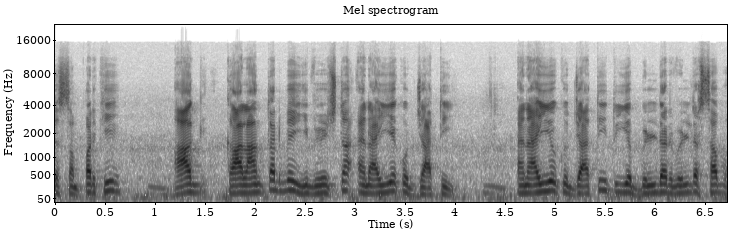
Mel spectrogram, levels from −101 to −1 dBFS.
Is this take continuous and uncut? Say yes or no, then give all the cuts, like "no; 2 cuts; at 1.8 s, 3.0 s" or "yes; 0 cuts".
yes; 0 cuts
